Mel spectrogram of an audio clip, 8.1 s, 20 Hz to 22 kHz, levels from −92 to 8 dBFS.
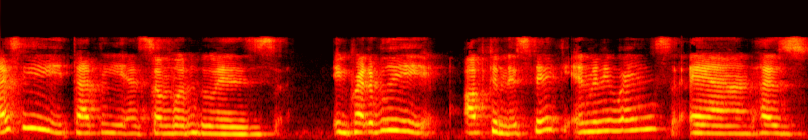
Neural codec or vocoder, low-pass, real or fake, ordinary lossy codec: codec, 16 kHz, 4 kbps, FunCodec, trained on LibriTTS, 50 frames a second; 7.2 kHz; fake; AAC, 32 kbps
